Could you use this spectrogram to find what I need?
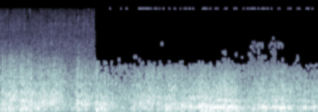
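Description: Water sprays from a shower head.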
